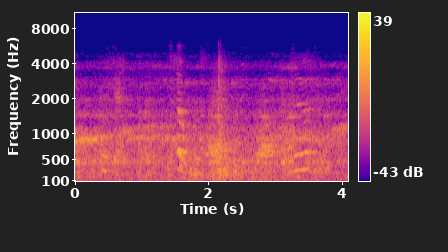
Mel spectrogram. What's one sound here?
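Train wheels clatter and squeal over track switches.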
